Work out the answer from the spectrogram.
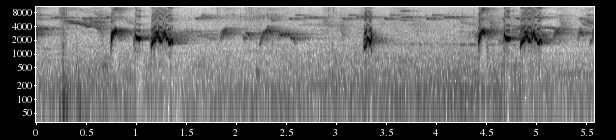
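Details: Morning song of a red-whiskered bulbul in the double-note wild style, a training lure; loud liquid warbled phrases at the start, mid-clip and end, separated by soft high twitters from other birds.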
